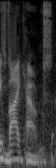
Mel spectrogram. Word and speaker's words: Viscount: I always say Viscount. I think that's probably right. Like to confuse people and remind them that S is silent.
